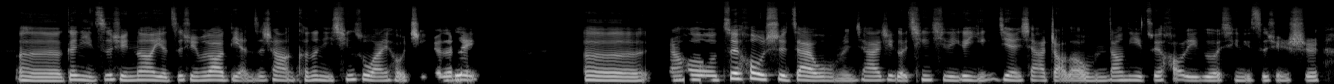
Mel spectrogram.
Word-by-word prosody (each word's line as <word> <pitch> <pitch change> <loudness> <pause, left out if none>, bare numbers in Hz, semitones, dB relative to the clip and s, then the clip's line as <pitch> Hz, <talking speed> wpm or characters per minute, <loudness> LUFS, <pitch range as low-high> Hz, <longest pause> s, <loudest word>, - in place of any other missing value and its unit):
呃， 175 -3 +1
跟 215 +4 +2
你 190 -3 -1
咨 215 +4 -1
询 200 -4 0
呢 200 0 +2
也 180 -2 +2
咨 185 +4 -4
询 195 -2 -2
不 195 - 0
到 200 -1 +4
点 185 -1 -4
子 190 -1 -6
上， 190 -1 -3
可 195 -1 -5
能 205 +1 0
你 185 -2 -2
倾 220 +4 -2
诉 225 -1 +1
完 180 -2 0
以 - - -3
后 200 - -2
只 350 - -1
觉 - - -2
得 185 - +2
累。 210 0 +4 1.1
呃， 185 -4 +3 0.3
然 195 +1 -2
后 210 -2 +2
最 210 +7 +6
后 255 -2 +6
是 220 -2 +2
在 200 -1 +3
我 180 0 -1
们 90 0 -6
家 190 - -3
这 205 +1 -3
个 185 - +1
亲 210 -1 -3
戚 205 -1 -7
的 190 - +1
一 180 - -2
个 200 - +2
引 195 +4 -4
荐 205 -4 0
下， 190 -2 -4
找 180 - -3
到 95 0 -2
我 - - -1
们 175 0 -6
当 195 0 -2
地 195 -1 -1
最 195 +1 -2
好 210 +1 -5
的 185 - +1
一 175 - +1
个 175 0 +1
心 185 - -8
理 175 - -5
咨 180 -1 -3
询 190 0 -6
师， 185 -2 -2
195 Hz, 280 characters per minute, -23 LUFS, 185-205 Hz, 1.1 s, 最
